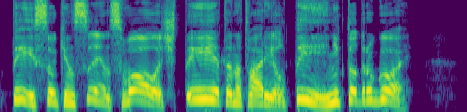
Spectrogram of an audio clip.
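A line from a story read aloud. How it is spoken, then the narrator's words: Angry yelling. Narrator (Russian): И опять заорал что-то вроде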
